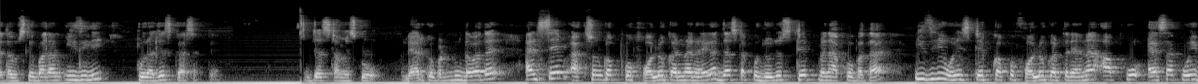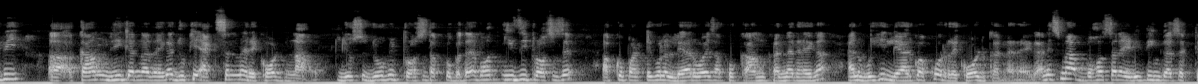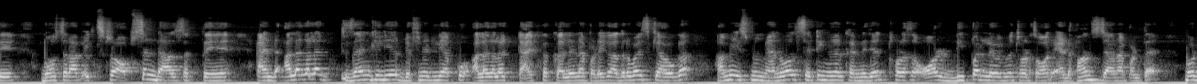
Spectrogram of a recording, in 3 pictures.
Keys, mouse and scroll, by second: 1.5 F12, 2.3 click, 7.1-18.5 drag, 18.5-28.5 drag.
